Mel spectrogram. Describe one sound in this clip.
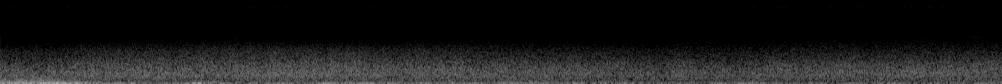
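Wind blows through tall grass outdoors.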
